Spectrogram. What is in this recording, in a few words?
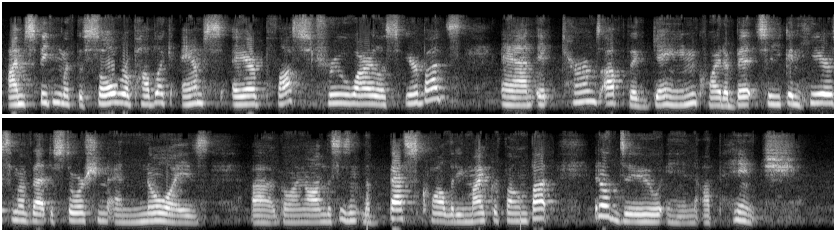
Sol Republic Amps Air microphone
